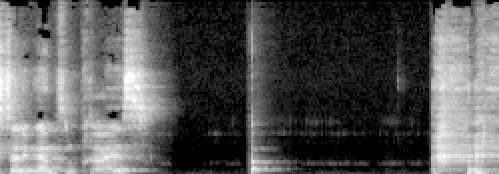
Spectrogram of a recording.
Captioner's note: plop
